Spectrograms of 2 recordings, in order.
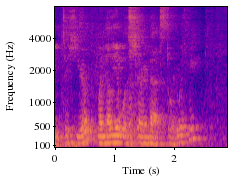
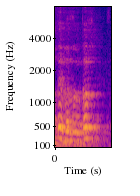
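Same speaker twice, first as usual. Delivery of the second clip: quick mock keypad boops; playful phone-dialling noises; imitated dialling beeps; 5 semitones higher, 5 dB louder than usual. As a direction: boop out the phone digits.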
